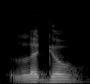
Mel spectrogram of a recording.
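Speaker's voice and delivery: low, quiet divine command; voice from heaven. Acted. God telling man to release the branch, voice from heaven. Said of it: "a voice comes from heaven".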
